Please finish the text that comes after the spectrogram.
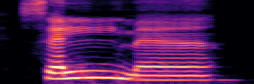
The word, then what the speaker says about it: سلمى: And here remember we are pronouncing yeah in Salma as alif because the preceding letter is carrying fatha. So you pronounced as if it is alif. Salma.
